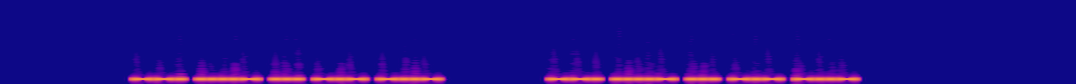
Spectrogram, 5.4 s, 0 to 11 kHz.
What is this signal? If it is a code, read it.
Morse code, heard as a keyed tone, about 42 wpm, 700 Hz. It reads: G4SKX G4SKX
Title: DXCC-100 Call Signs - 5 Characters - Repeated 2x - 45wpm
